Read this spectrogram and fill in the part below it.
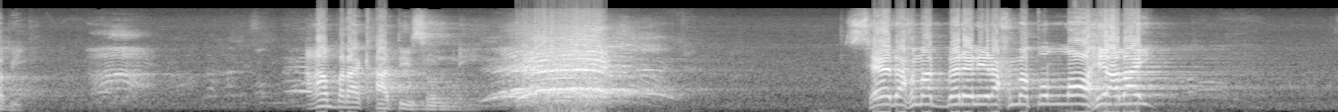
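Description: A man speaks forcefully and chants into a microphone, heard through a loudspeaker with echo.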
